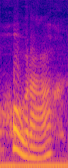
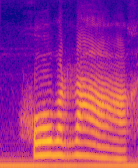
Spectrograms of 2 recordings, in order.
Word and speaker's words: ховрах: тож тепер перевіримо слово ховрах складається з двох складів перший звук х приголосний твердий наступний о голосний в приголосний твердий р приголосний твердий голосний х приголосний твердий ховрах наголос падає на другий склад наступне слово Хамелеон слово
